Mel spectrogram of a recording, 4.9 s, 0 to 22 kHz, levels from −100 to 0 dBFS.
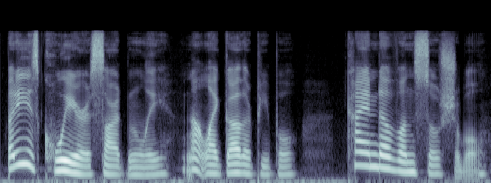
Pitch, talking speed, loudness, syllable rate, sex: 175 Hz, 110 wpm, -19 LUFS, 4.3 syllables/s, female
